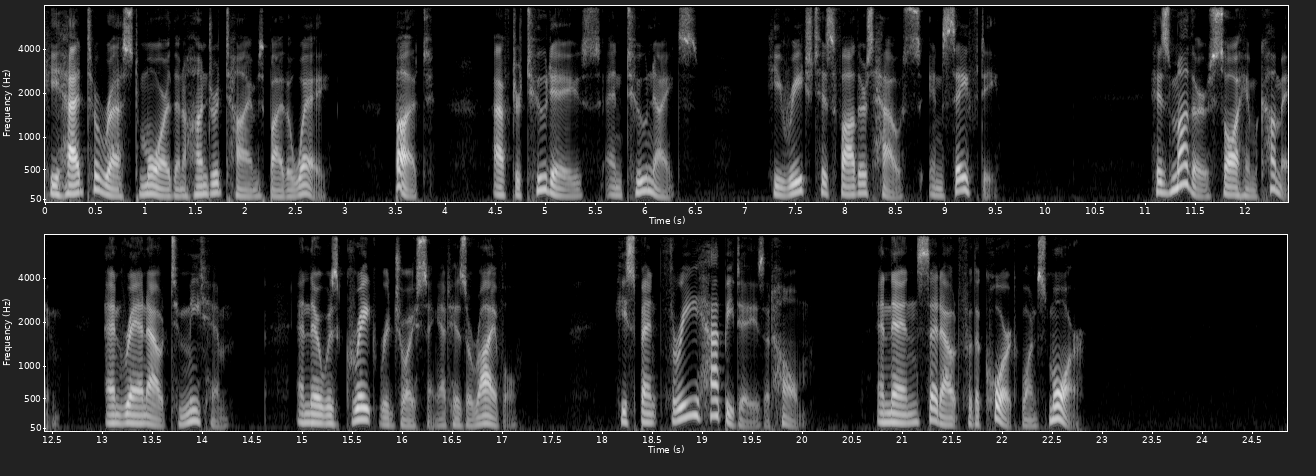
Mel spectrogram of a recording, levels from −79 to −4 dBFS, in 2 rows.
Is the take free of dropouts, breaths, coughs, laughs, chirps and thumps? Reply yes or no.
yes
